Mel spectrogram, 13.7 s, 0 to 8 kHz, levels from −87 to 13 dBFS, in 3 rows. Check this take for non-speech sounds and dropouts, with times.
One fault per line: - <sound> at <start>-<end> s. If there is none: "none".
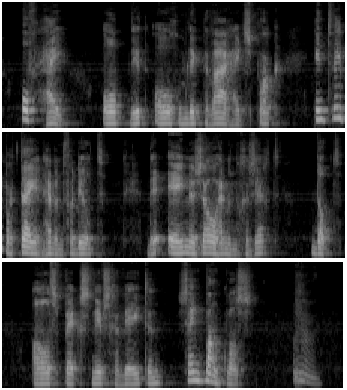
- throat clearing at 13.0-13.4 s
